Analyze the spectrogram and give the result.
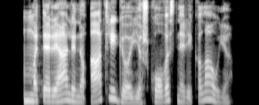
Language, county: Lithuanian, Vilnius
